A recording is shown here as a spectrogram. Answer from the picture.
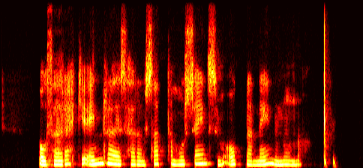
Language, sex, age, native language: Icelandic, female, 30-39, Icelandic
